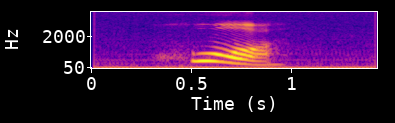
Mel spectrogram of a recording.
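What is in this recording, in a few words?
"huo", Mandarin Chinese, fourth tone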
